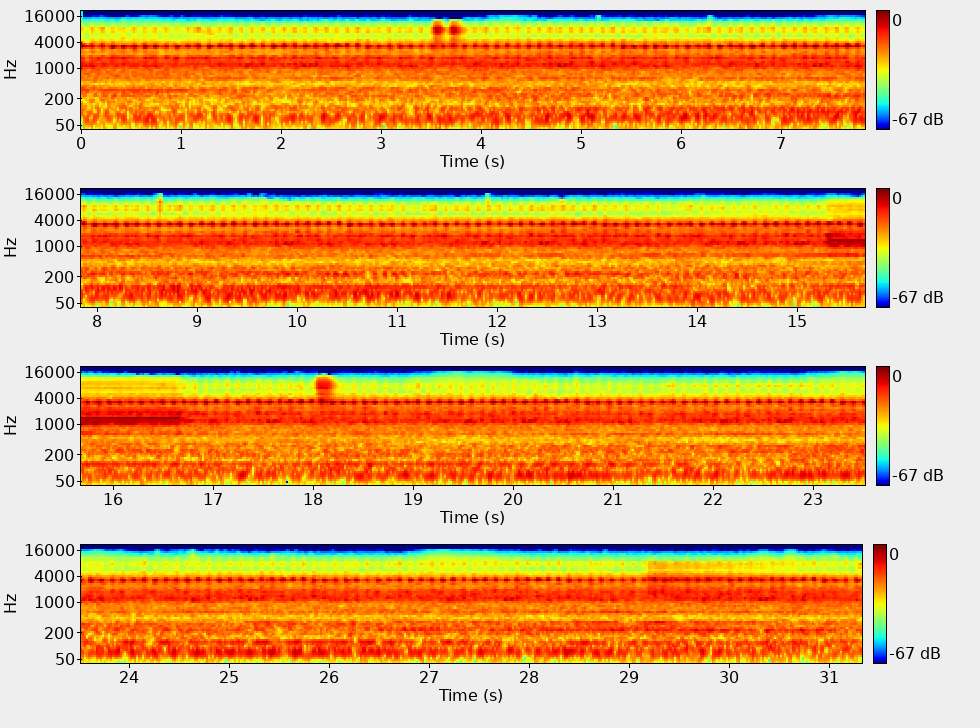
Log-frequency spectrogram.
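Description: N scale switcher locomotive with a diesel engine sound, running steadily while it pulls cars, over a constant high whine. A short horn sound comes about halfway through.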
